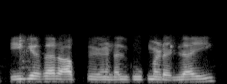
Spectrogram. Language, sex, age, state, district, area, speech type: Hindi, male, 18-30, Madhya Pradesh, Hoshangabad, urban, conversation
